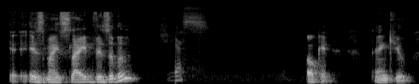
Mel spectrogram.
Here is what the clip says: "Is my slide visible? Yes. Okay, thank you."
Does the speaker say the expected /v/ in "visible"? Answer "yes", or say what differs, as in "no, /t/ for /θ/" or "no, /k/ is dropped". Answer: yes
